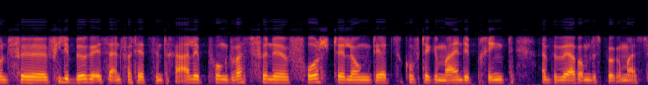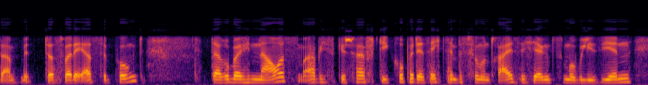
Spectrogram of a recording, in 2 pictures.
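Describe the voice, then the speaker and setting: Over noticeable background noise, a man talks fairly quickly in a fairly high pitch with a monotone, flat intonation. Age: 20s. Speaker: mayor. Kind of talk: radio interview.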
